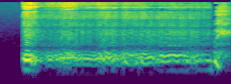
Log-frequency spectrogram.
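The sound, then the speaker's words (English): A voice blows a loud, sustained raspberry with the mouth, a buzzing, sputtering imitation of a fart lasting about two seconds, with no other sounds around it. “Honestly, I know I just made farting noises, but the what your mouth does when you do that, he says he does that on the clit and that it feels amazing.”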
